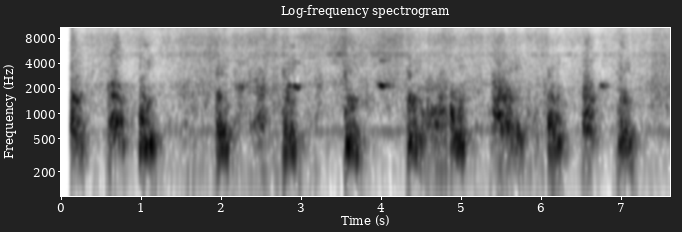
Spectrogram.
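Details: Dogue de Bordeaux barking at a vacuum cleaner: repeated short, harsh barks, about one or two per second, over a steady background hum with a faint whistle-like tone.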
